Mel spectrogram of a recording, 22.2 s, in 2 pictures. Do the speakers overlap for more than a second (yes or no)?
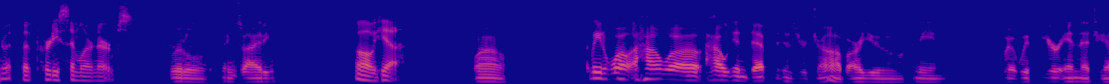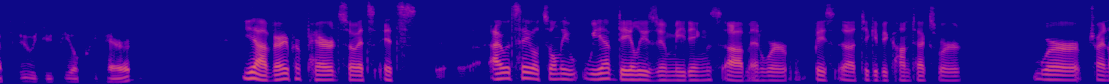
no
